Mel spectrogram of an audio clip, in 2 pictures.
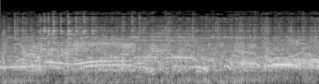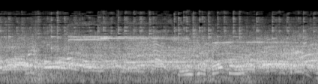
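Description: Football crowd in the stands yelling and shouting during a play, many voices overlapping at once.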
